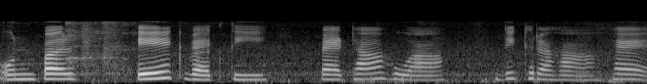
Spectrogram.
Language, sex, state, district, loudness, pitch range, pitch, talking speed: Hindi, female, Haryana, Jhajjar, -21 LUFS, 215-250 Hz, 235 Hz, 85 wpm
